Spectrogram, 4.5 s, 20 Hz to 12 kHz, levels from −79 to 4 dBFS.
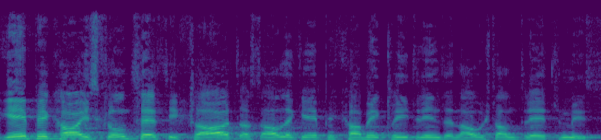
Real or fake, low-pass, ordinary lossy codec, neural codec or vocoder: fake; 10.8 kHz; none; vocoder, 44.1 kHz, 128 mel bands every 256 samples, BigVGAN v2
